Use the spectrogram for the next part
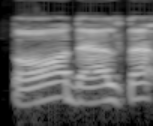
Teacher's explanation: জিহবার আগা সামনের উপরের দুই দাঁতের গোড়ার সাথে লাগিয়ে ত দ দে তা উচ্চারিত হয়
